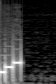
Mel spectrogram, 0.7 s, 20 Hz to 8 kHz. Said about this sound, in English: The touch tone code for the word police is star 968.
